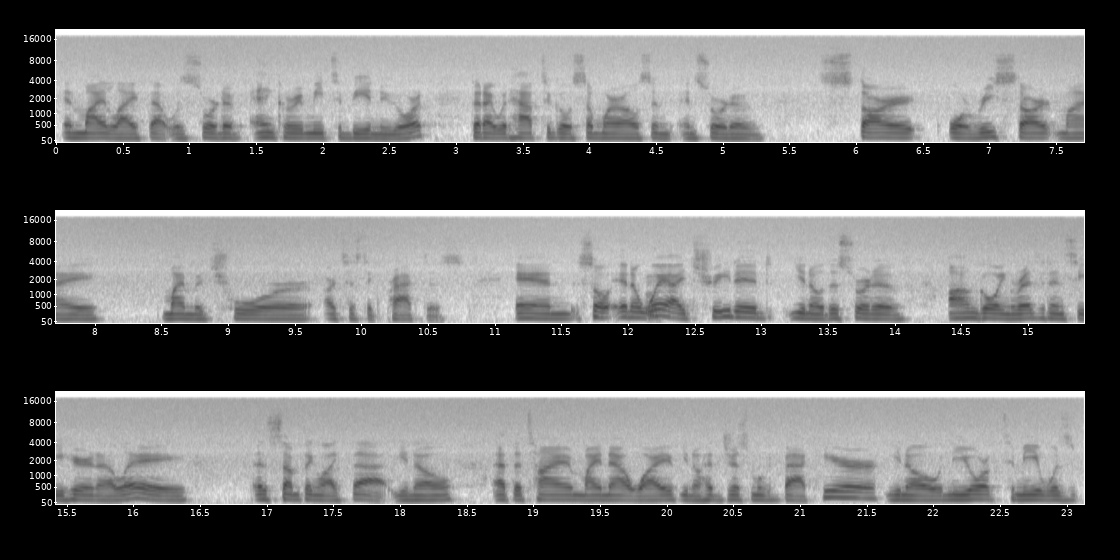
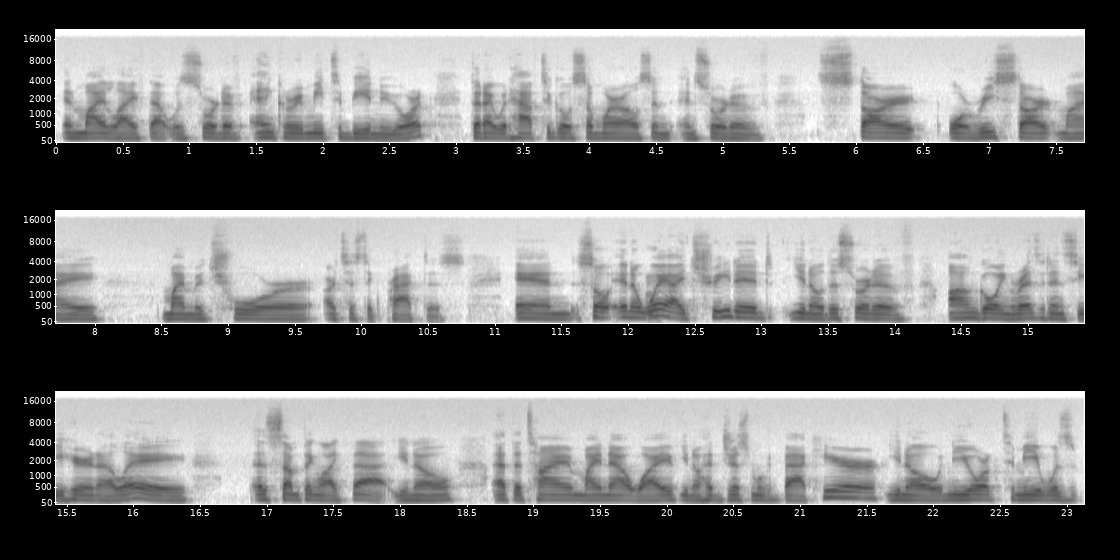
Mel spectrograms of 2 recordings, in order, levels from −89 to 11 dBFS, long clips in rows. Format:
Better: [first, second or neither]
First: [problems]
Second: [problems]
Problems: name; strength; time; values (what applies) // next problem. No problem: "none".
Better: second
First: hiss; loud; throughout; 8 dB below the speech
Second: hiss; faint; throughout; 25 dB below the speech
